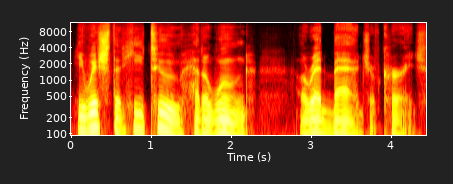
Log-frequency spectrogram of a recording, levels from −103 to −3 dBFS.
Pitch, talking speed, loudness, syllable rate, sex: 90 Hz, 175 wpm, -19 LUFS, 4.5 syllables/s, male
